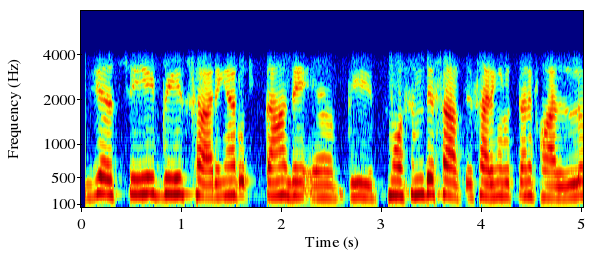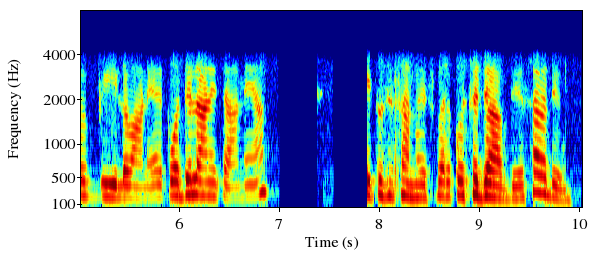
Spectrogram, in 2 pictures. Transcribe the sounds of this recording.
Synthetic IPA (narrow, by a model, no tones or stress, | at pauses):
d͡ʒiːəsĩːbiːsaːɾiːãːɾʊt̪ːãːd̪eːbiːmɔːsəmd̪eːsaːbt̪eːsaːɾiːãːɾʊt̪ːãːd̪eːpʰalbiːləʋaːneːpoːd̪eːlaːɽeːt͡ʃaːneːãː | kɪt̪ʊsĩːsaːnːũːɪsbaːɾekoːisəd͡ʒaːbd̪eːoːsəkd̪eːoː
